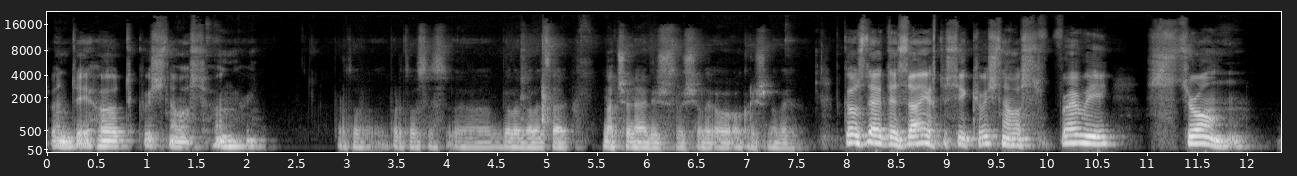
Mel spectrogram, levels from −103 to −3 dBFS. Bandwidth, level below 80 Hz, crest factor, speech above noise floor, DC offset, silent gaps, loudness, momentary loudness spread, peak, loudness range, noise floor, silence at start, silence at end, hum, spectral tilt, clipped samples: 17.5 kHz; -64 dBFS; 20 dB; 51 dB; under 0.1%; none; -24 LUFS; 18 LU; -4 dBFS; 11 LU; -75 dBFS; 0.05 s; 0.35 s; none; -6.5 dB/octave; under 0.1%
